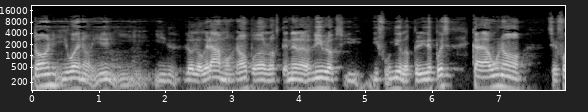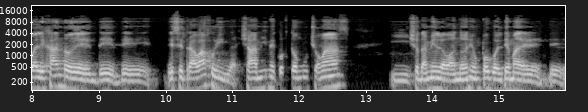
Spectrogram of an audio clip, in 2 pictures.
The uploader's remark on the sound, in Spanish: Audio de la charla en vivo por Instagram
